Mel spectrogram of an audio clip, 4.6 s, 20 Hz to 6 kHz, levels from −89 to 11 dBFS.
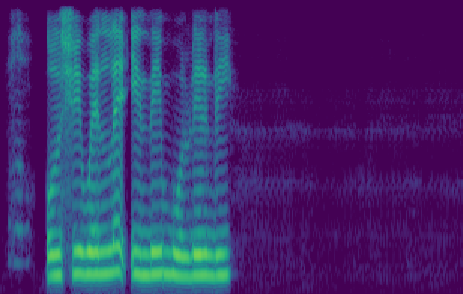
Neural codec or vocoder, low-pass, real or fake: autoencoder, 44.1 kHz, a latent of 192 numbers a frame, MeloTTS; 5.4 kHz; fake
